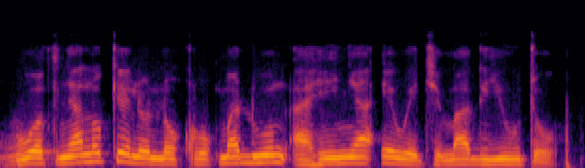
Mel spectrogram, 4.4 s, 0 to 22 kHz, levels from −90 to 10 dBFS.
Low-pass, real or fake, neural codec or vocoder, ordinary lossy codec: 7.2 kHz; fake; codec, 16 kHz, 4 kbps, FunCodec, trained on Chinese and English, 50 frames a second; Opus, 16 kbps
